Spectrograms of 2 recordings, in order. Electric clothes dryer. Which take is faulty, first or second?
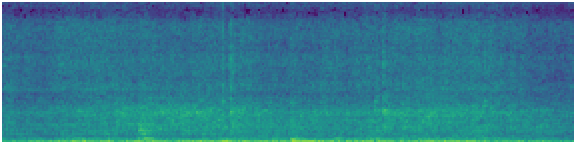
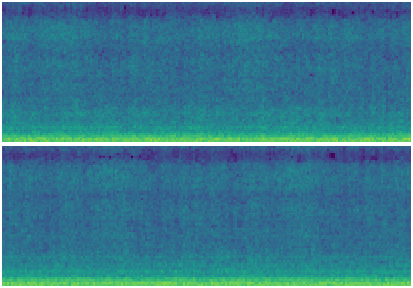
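first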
